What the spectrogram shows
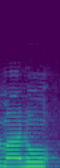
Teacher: pertama amanu maka tiga pilihan qasr tawassut dan juga al-isba namun kebanyakan para qura memilih al-isba maka dipanjangkan amanu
